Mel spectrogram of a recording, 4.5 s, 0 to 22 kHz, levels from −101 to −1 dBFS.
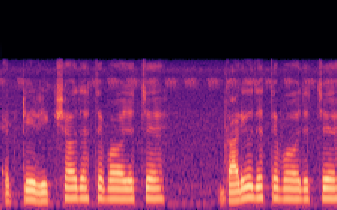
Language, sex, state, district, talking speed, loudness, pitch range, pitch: Bengali, male, Assam, Hailakandi, 120 wpm, -15 LUFS, 125-160 Hz, 155 Hz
